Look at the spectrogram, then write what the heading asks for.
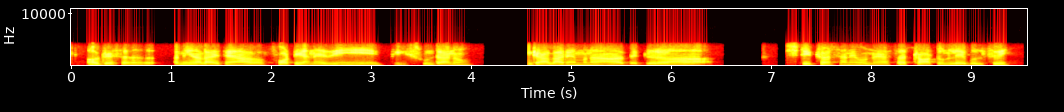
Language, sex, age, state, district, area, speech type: Telugu, male, 18-30, Telangana, Medchal, urban, conversation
